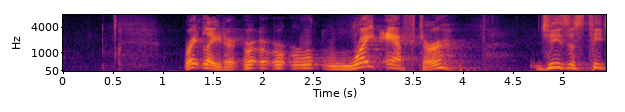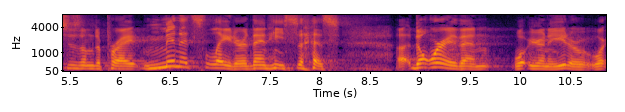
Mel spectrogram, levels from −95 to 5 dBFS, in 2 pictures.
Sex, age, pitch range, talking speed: male, 40-59, 145-230 Hz, 140 wpm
